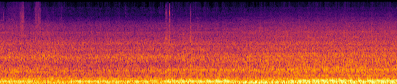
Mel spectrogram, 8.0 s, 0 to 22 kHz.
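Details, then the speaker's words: LB7 Duramax diesel idling in drive after cutting the lift pump return spring to lower CP3 supply pressure (about 9.6–9.8): steady, even low rumble with no lope or surge; normal idle. "great here the truck behind me is just sitting here an idle the way it's supposed to it doesn't seem to be limping anymore"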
